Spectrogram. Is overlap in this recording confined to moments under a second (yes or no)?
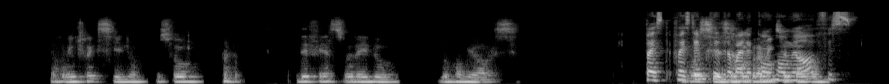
no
